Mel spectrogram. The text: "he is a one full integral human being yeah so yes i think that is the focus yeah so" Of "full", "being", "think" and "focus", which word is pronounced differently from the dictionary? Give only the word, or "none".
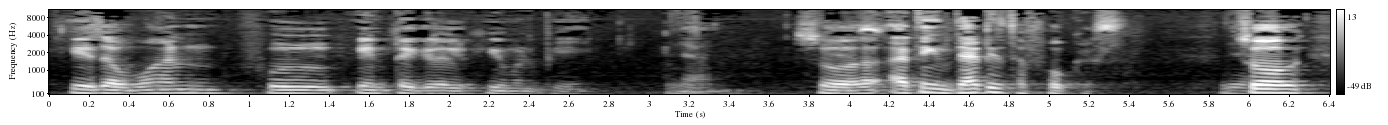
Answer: think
